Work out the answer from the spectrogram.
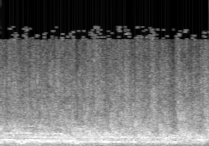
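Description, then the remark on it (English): A crowd claps steadily and loudly, a dense wash of many hands applauding together, sustained for a couple of seconds with no talking over it: a round of applause for the semifinalists of a debate. “Okay, big round of applause for our semifinalists here.”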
